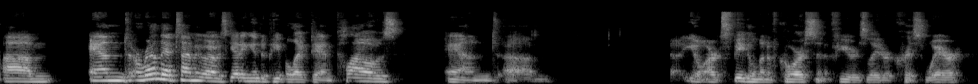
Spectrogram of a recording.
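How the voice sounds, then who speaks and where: A man's voice: mid-range voice, lively intonation, unhurried. Middle-aged man, rambling, casual interviewee. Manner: rambling, hesitant, self-interrupting. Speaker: interview guest, writer and radio show host.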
